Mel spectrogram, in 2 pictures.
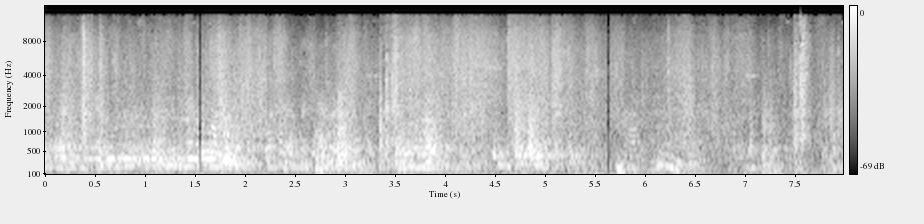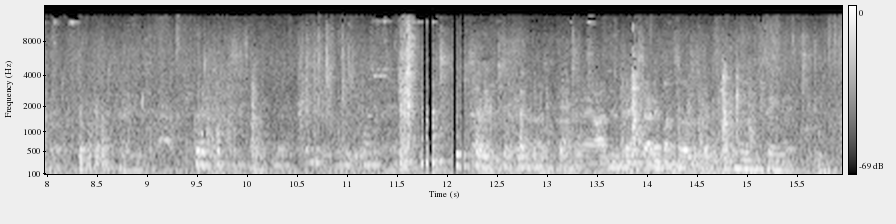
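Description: Several women murmur and talk quietly nearby.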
